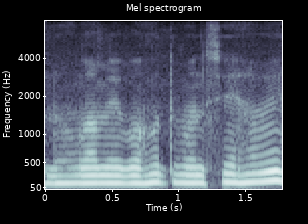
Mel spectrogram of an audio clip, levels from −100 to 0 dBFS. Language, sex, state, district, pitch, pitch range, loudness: Chhattisgarhi, male, Chhattisgarh, Raigarh, 135 Hz, 135-150 Hz, -14 LUFS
